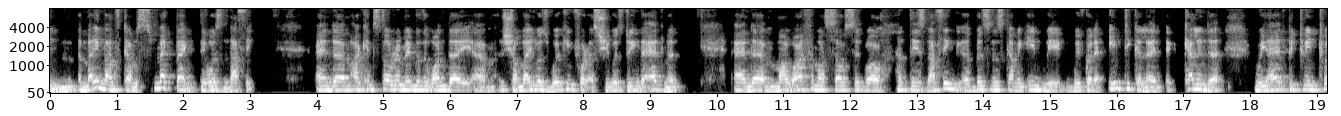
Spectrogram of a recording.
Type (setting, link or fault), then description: link, video call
